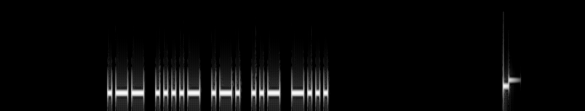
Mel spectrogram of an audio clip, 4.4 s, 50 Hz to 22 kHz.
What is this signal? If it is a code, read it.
Morse code, heard as a keyed tone, about 40 wpm, 700 Hz. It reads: W4RUB
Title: USA Call Signs Repeated 2x 40wpm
